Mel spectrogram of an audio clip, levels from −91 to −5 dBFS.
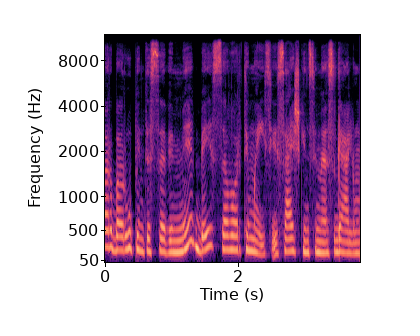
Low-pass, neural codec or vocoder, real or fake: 10.8 kHz; none; real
